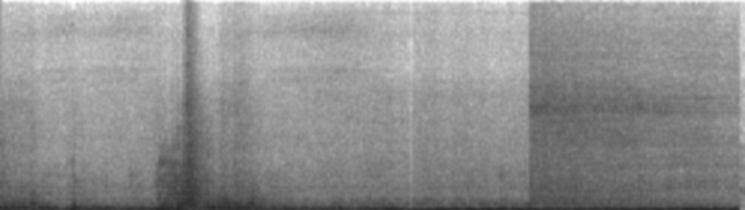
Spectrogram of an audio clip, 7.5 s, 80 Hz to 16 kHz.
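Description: A VW R36 Passat revs its engine, the exhaust rising sharply in a quick blip and falling back, then settling into a loud, steady idle drone close by.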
